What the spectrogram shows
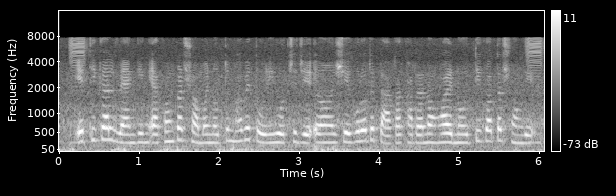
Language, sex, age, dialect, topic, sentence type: Bengali, female, 18-24, Northern/Varendri, banking, statement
